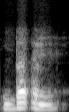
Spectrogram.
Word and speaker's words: button: know i would say button say one more time it's pretty good it's pretty good um button now the o n sounds more like the schwa sound it so it's more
